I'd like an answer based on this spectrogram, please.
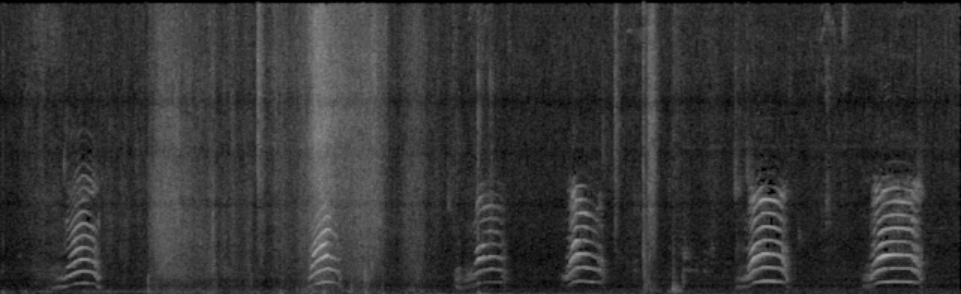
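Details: Repeated meowing from a black pet cat, about six rising-then-falling meows roughly every one to two seconds, interspersed with brief rustling and knocking noises.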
